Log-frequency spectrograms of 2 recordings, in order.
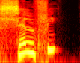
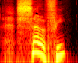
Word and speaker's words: selfie: Selfie, en inglés, se escribe con una E al final. Selfie, aunque esa E no se pronuncie. Se dice selfie.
